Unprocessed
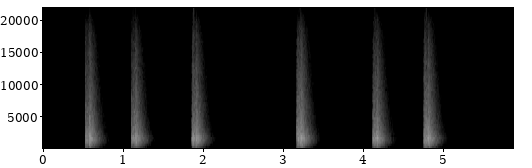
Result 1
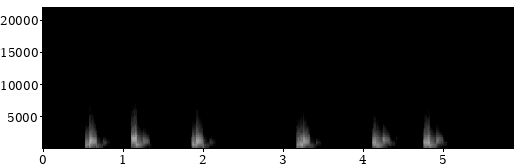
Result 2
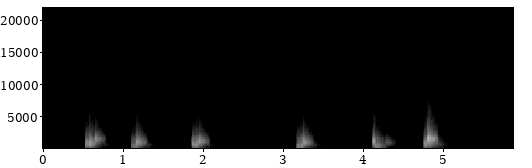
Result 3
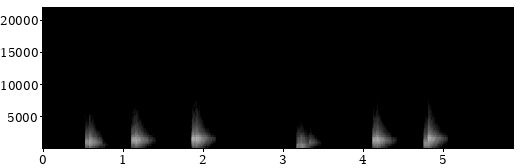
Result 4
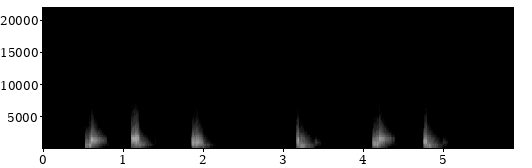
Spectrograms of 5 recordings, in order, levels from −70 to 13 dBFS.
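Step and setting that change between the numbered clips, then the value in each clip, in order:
stepped low-pass, rate: 12, 7.7, 2.7, 5 Hz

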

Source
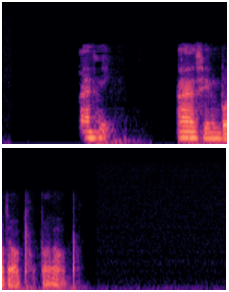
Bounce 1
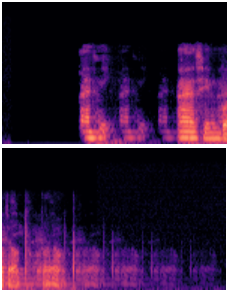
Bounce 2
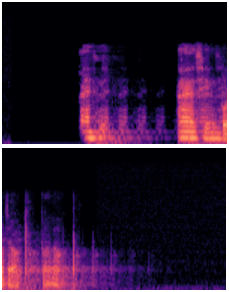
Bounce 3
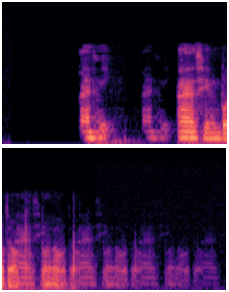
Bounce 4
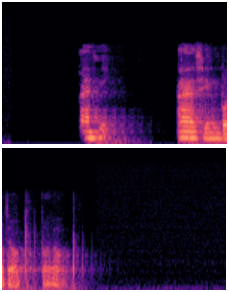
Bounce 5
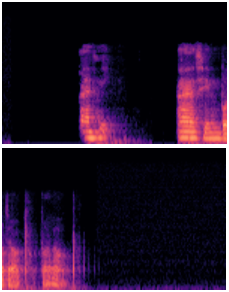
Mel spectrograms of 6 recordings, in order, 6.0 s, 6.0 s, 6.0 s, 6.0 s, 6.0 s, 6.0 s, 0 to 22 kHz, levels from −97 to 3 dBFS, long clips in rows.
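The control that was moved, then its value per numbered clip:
tape echo, time: 518, 250, 824, 120, 66 ms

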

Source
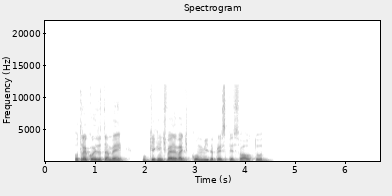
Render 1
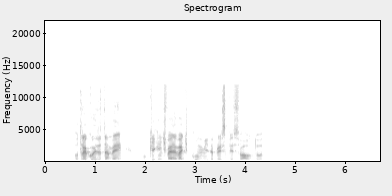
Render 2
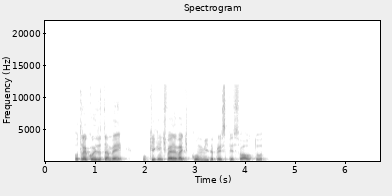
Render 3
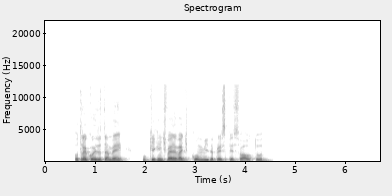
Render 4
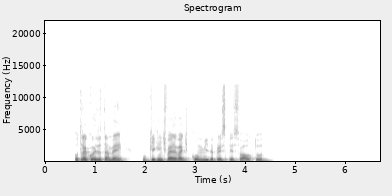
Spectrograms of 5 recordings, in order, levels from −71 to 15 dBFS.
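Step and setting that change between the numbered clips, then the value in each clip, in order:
HPF, cutoff: 990, 370, 140, 50 Hz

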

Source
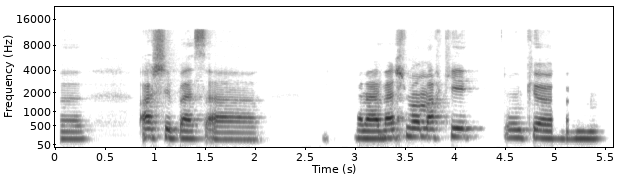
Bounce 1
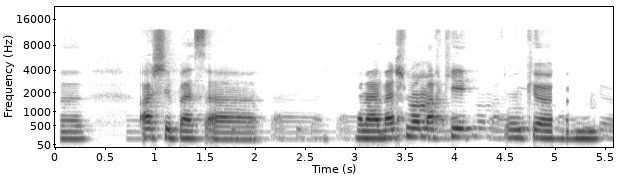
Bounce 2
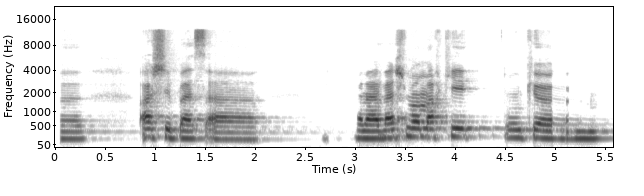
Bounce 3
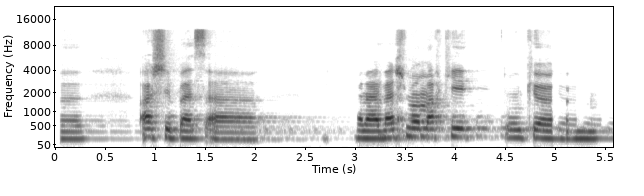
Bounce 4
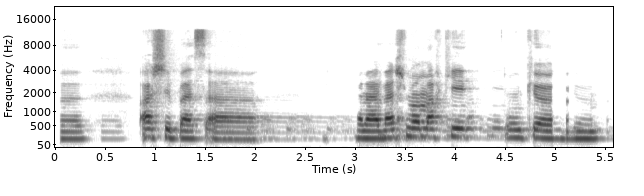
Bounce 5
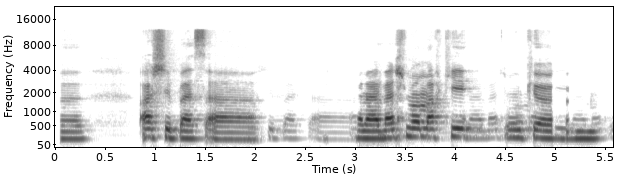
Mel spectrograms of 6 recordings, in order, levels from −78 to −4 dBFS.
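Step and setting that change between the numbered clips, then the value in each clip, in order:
narrowing echo, time: 0.655, 0.136, 0.246, 0.403, 1.034 s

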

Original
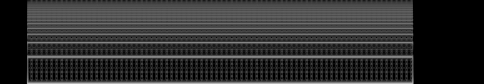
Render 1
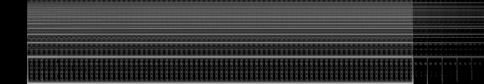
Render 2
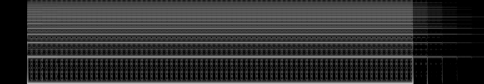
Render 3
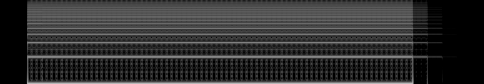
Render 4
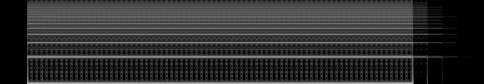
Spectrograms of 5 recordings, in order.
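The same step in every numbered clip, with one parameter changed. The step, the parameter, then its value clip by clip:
thinning echo, feedback: 87, 58, 24, 37%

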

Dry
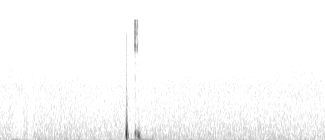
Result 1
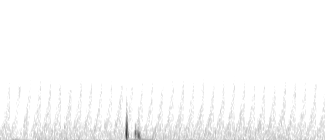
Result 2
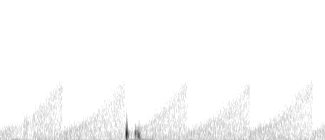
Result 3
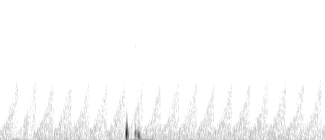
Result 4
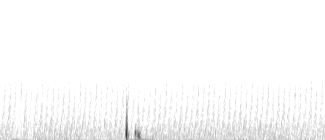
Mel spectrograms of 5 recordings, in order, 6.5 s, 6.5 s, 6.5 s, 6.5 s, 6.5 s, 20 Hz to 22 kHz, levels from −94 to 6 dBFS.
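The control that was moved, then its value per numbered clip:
LFO low-pass, rate: 4.9, 0.8, 2.8, 9.3 Hz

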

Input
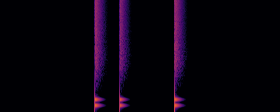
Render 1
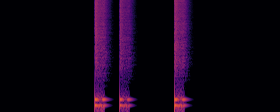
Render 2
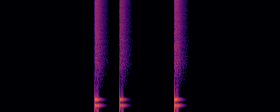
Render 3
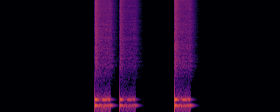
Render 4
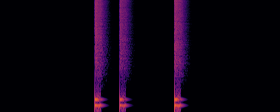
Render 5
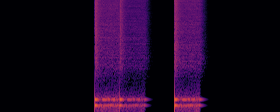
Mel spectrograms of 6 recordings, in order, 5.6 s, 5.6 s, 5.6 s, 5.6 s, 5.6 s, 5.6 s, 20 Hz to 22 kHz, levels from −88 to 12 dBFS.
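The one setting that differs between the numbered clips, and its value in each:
non-linear reverb, gate: 200, 80, 330, 130, 520 ms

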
